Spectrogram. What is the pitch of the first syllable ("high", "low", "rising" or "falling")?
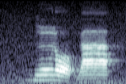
high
